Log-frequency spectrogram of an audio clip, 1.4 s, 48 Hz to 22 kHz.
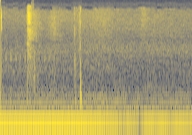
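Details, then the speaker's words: Car with a BRC Sequent LPG system, idling on LPG after replacing the faulty cylinder 4 gas injector and clearing ECU errors. Cylinder 4 fires again: smooth, even idle with practically no vibration; normal idle. "Sì, il suono è molto pulito, vibrazioni praticamente assenti, diciamo che adesso l'iniettore è"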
